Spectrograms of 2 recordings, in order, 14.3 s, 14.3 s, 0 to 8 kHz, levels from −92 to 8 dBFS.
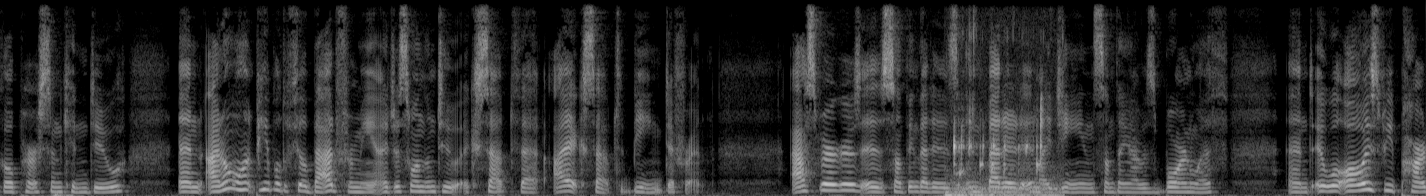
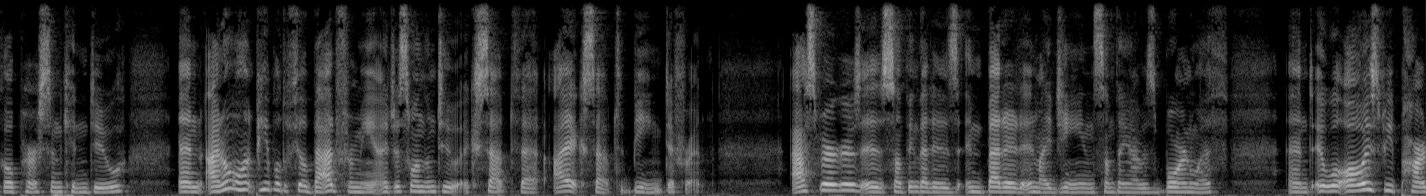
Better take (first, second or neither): second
